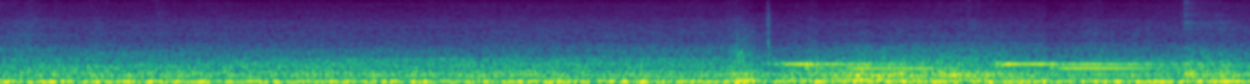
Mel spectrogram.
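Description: Interior running noise of an MTR East Rail Line R-train running in along a station platform: a steady low hum and rumble. A little over halfway in, two short pairs of clear high tones sound, one after the other.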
